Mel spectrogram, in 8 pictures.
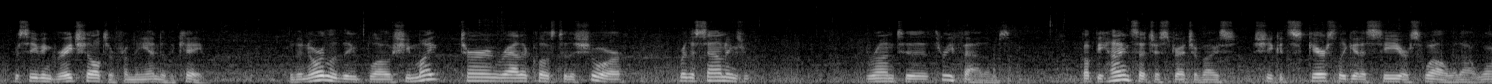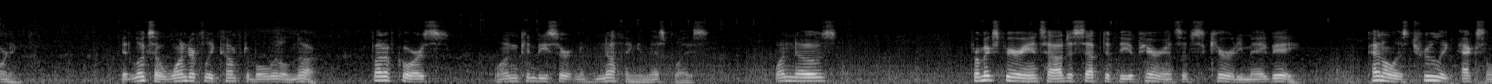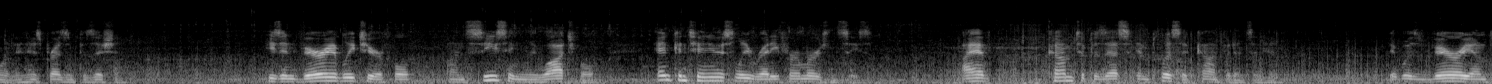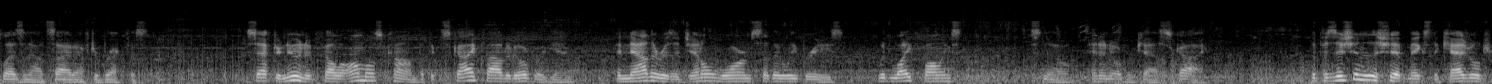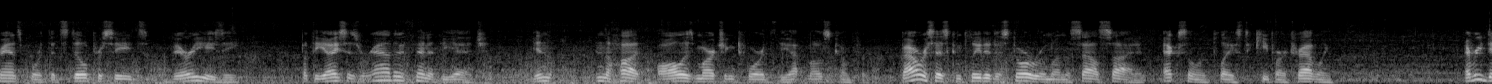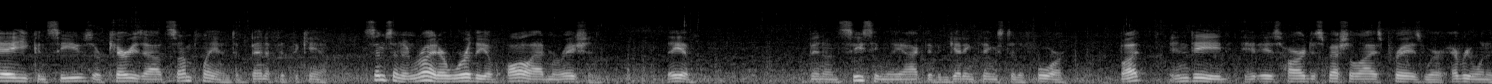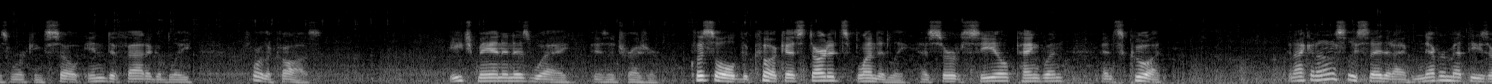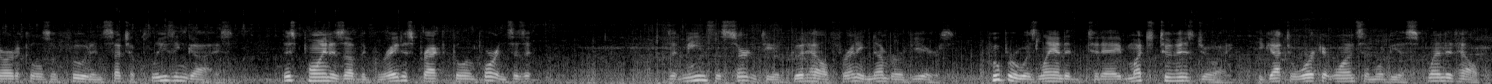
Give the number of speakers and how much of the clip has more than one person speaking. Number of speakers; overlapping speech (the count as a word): one, no overlap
